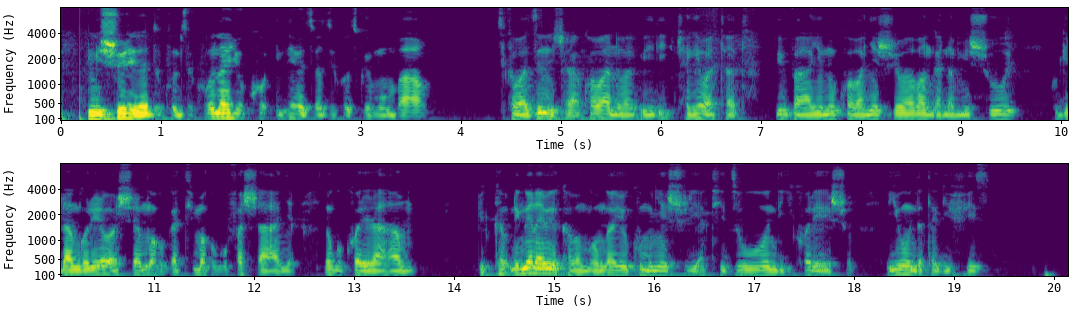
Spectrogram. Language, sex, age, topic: Rundi, male, 18-24, education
